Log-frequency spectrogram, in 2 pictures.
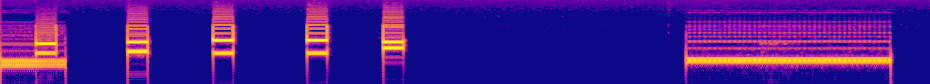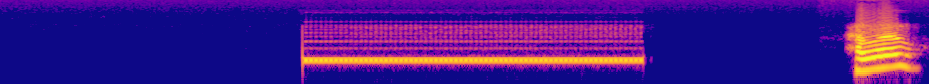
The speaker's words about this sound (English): Okay, I'm gonna dial the phone number right now. Here we go.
